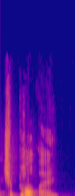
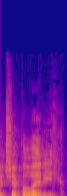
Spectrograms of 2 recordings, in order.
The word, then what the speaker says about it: Chipotle: You say it correctly. You say Chipotle. – Chipotle. – Right. – Chipotle. – Chipotle. Chipotle. – So Chipolity.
